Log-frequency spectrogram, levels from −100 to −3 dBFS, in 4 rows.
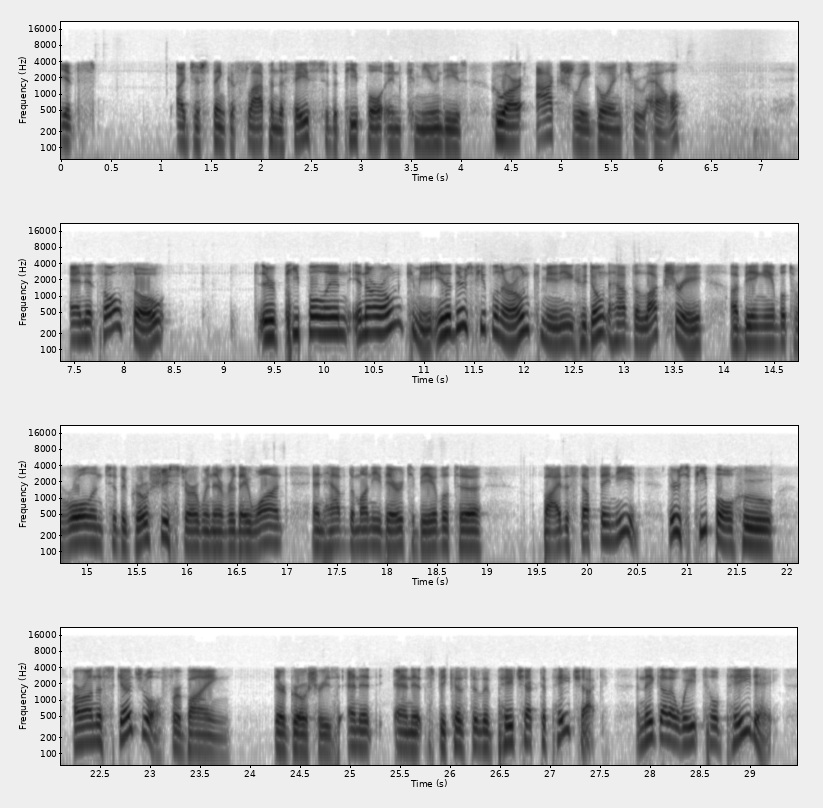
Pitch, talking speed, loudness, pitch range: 140 Hz, 200 wpm, -18 LUFS, 125-170 Hz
